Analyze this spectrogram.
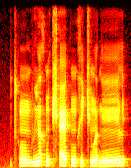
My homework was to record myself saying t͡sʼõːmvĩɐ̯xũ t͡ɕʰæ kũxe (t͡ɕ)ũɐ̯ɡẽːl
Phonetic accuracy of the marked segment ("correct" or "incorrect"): correct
